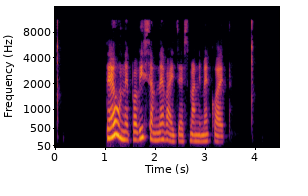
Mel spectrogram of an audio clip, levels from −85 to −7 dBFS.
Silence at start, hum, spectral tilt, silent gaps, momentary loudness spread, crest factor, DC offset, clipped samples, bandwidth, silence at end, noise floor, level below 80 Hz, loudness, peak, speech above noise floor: 1.05 s; none; -3.5 dB/octave; none; 13 LU; 22 dB; under 0.1%; under 0.1%; 11.5 kHz; 0.55 s; under -90 dBFS; -78 dBFS; -27 LUFS; -8 dBFS; over 64 dB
